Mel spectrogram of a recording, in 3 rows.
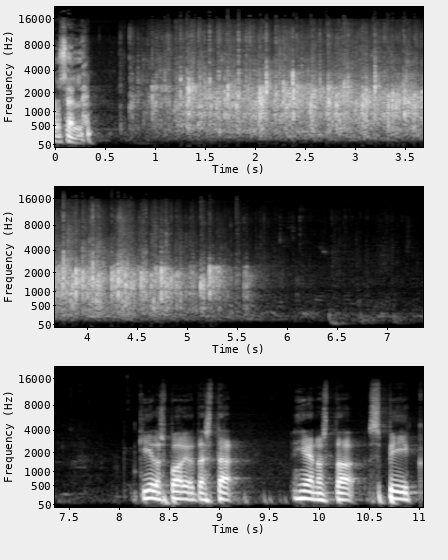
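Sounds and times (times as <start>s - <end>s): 
speech: 0.0s - 0.5s, 8.2s - 11.0s
audience applause: 0.7s - 6.3s.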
